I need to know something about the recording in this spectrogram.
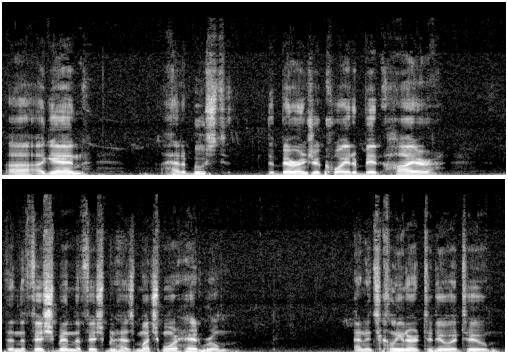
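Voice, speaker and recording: A man's voice: mid-range voice, normal speed, long pauses, darkish tone, a little hiss or hum. A man giving a casual, plainspoken gear review vlog outdoors in a park, explaining things as he goes.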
